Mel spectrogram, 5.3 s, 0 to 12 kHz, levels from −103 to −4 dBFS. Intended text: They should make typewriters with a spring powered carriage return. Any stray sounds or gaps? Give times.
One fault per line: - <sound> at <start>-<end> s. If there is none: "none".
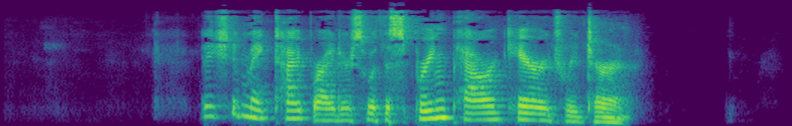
none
